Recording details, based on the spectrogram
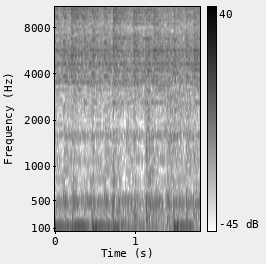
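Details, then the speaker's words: Sony DTC-59ES DAT recorder playing a tape recorded on another deck: music cuts out in brief gaps, four dropouts, caused by drum head azimuth misalignment before adjustment. "Drop, drop, drop, drop. That was four drops."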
